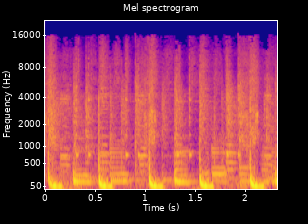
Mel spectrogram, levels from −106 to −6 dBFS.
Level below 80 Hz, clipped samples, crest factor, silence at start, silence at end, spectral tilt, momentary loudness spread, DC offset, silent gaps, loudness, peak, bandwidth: -20 dBFS; under 0.1%; 14 dB; 0 s; 0 s; -5 dB/octave; 3 LU; under 0.1%; none; -19 LUFS; -2 dBFS; 16 kHz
